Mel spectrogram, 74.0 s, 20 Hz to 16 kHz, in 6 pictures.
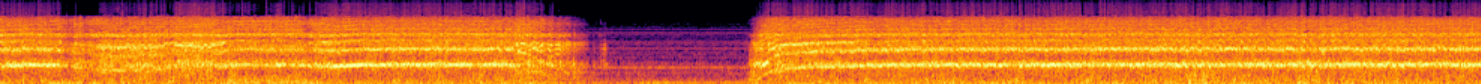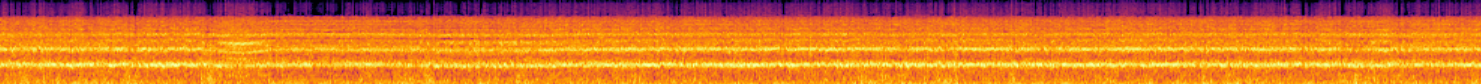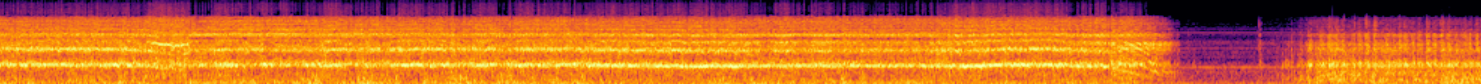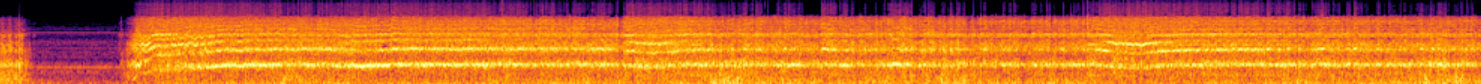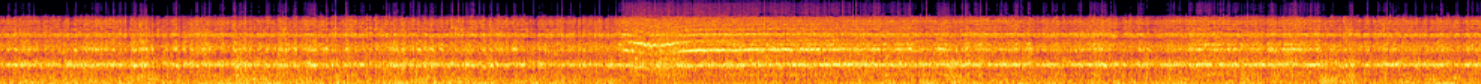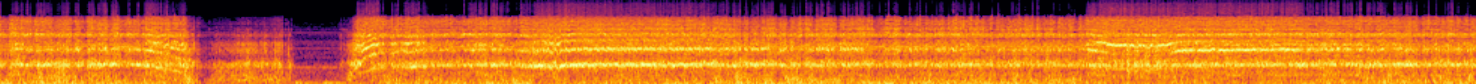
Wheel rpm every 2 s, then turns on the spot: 200, 220, 60, 140, 230, 240, 230, 230, 220, 230, 230, 230, 230, 230, 230, 220, 210, 30, 40, 160, 220, 230, 230, 230, 230, 230, 230, 230, 230, 230, 240, 130, 120, 230, 230, 220, 230.
36-38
